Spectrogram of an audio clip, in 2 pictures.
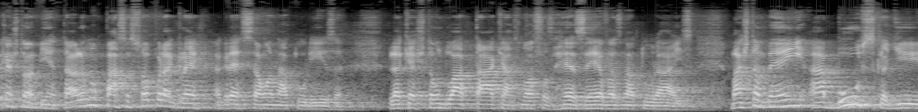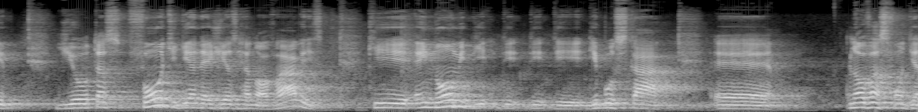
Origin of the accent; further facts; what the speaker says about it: Ceará, Brazil; Eu que sou do Ceará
